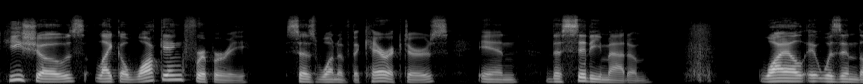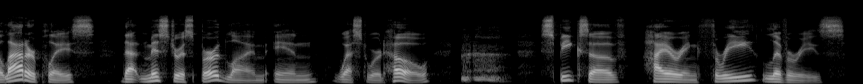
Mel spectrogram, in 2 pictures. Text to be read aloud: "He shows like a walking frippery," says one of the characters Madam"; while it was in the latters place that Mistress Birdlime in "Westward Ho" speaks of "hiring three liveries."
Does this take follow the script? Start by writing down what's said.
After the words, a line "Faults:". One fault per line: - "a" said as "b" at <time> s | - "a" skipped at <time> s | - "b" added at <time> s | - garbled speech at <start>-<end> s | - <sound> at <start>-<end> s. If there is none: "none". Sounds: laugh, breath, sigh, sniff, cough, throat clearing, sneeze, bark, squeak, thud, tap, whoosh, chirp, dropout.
"He shows like a walking frippery," says one of the characters in "The City Madam"; while it was in the latter place that Mistress Birdlime in "Westward Ho" speaks of "hiring three liveries."
Faults:
- "in The City" added at 4.8 s
- sniff at 6.8-7.3 s
- "latters" said as "latter" at 8.6 s
- throat clearing at 13.2-13.8 s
